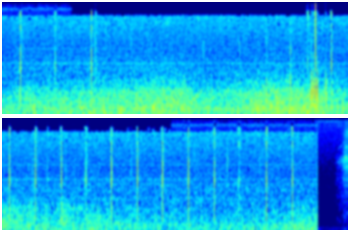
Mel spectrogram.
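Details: Beaked whale recorded underwater, its song likened to that of sperm whales but less intense: a series of sharp broadband clicks at irregular intervals over a steady low rumble of water noise, ending abruptly.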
